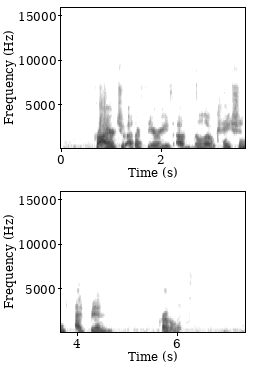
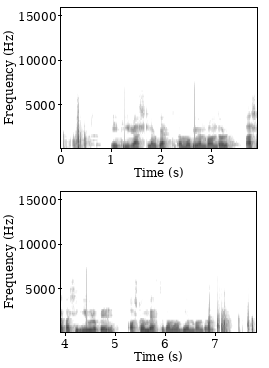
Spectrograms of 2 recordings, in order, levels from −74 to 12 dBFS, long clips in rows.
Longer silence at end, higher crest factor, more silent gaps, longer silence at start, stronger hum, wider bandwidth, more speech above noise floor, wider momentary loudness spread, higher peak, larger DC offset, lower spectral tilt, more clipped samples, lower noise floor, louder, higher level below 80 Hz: first, 1.3 s vs 0.1 s; about the same, 20 dB vs 20 dB; neither; first, 0.7 s vs 0.3 s; neither; first, 7.4 kHz vs 6.6 kHz; first, 46 dB vs 36 dB; about the same, 12 LU vs 12 LU; first, 0 dBFS vs -4 dBFS; neither; second, -7 dB/octave vs -9.5 dB/octave; neither; first, -64 dBFS vs -57 dBFS; first, -19 LUFS vs -23 LUFS; about the same, -64 dBFS vs -60 dBFS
